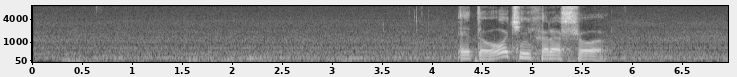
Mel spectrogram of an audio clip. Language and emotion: Russian, positive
